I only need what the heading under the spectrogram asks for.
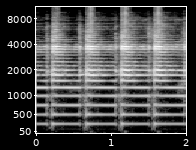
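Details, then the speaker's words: Review-copy guitar before fret work: same note plucked four times at the 9th fret gives a buzzy, sitar-like rattle on the attack, the high 9th fret buzzing against the string; fret buzz. "There's only one problem, and that is this. That nasty fret buzz."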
